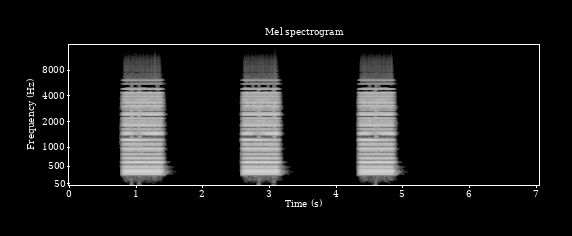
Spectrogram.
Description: Train horn signal, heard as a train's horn. 3 short. On North American railways: when stopped, the train will back up.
